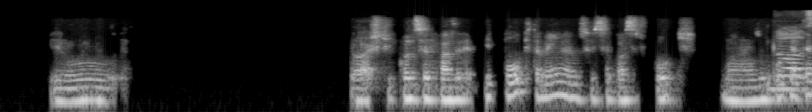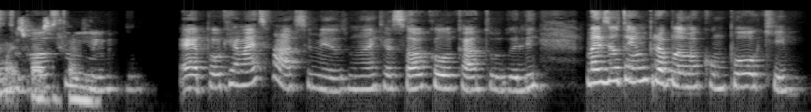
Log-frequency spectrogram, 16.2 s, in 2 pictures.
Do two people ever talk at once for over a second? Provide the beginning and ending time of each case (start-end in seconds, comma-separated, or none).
7.7-9.1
